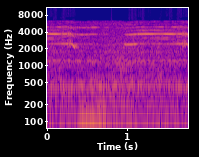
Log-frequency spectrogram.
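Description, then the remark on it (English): Killer whale calls of the K-pod family group, recorded underwater by a hydrophone: a series of short, high, squeaky mewing cries that sound like a bunch of kittens, repeating about three times over steady hissing water noise. “K-pod, like a bunch of kittens.”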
